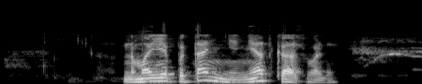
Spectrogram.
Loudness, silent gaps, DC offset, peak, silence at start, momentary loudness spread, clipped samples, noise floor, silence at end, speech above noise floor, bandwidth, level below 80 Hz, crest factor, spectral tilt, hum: -15 LUFS; none; under 0.1%; -2 dBFS; 1.25 s; 17 LU; under 0.1%; -56 dBFS; 0 s; 41 dB; 6.6 kHz; -56 dBFS; 16 dB; -8.5 dB/octave; none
